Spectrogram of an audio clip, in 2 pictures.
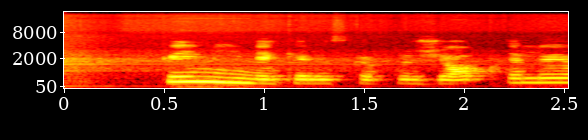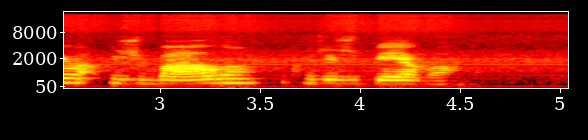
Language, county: Lithuanian, Vilnius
